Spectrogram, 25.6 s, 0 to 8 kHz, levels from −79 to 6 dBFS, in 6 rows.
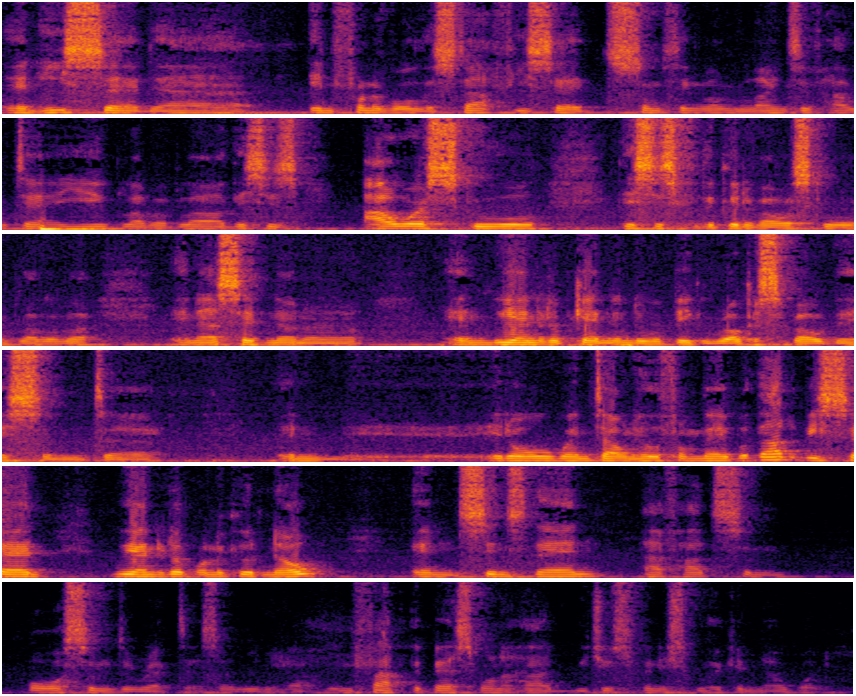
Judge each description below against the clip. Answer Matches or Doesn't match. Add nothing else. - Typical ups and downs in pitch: Doesn't match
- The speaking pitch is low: Matches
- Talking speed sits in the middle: Doesn't match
